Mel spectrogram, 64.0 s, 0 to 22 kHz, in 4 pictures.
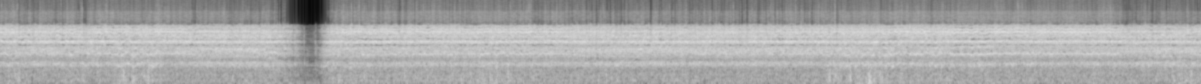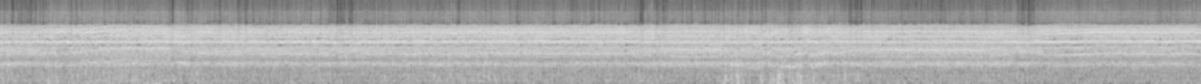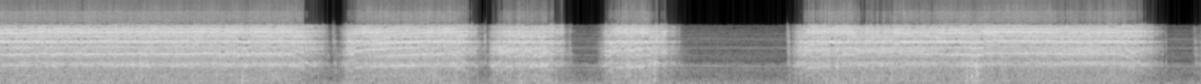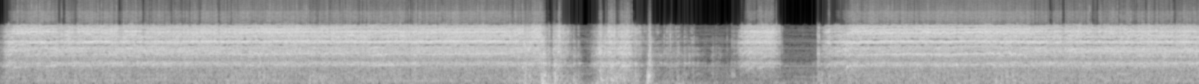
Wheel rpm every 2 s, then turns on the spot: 240, 190, 170, 230, 220, 230, 230, 230, 250, 250, 230, 240, 220, 210, 210, 230, 210, 210, 140, 100, 50, 120, 220, 140, 180, 230, 230, 180, 40, 100, 220, 220.
none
